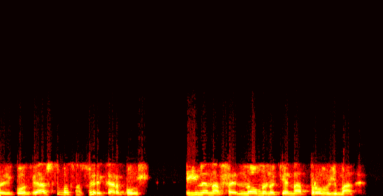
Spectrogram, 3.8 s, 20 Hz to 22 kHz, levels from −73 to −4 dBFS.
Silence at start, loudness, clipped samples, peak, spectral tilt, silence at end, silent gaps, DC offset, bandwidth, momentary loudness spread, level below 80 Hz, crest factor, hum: 0 s; -15 LUFS; under 0.1%; -2 dBFS; -6 dB/octave; 0.2 s; none; under 0.1%; 9 kHz; 6 LU; -64 dBFS; 14 dB; none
